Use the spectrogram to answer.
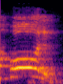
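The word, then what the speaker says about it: whole: नाउ होल. होल में W silent हो गया, E साइलेंट हो गया, दोनों ही साइलेंट हैं.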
